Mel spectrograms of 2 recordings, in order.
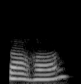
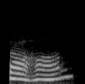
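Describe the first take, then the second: No difference in how they are said.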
